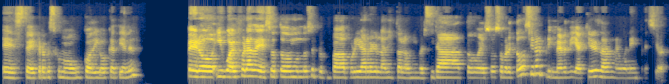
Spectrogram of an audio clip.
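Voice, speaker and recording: A young woman with a Mexican accent, co-hosting a podcast in a chatty, animated way and laughing often. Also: medium pitch, quick pace. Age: young adult. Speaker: podcast co-host. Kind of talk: casual chat.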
